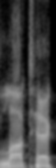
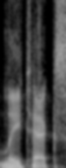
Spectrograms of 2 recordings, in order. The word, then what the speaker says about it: LaTeX: It's pronounced Latte, not latex.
